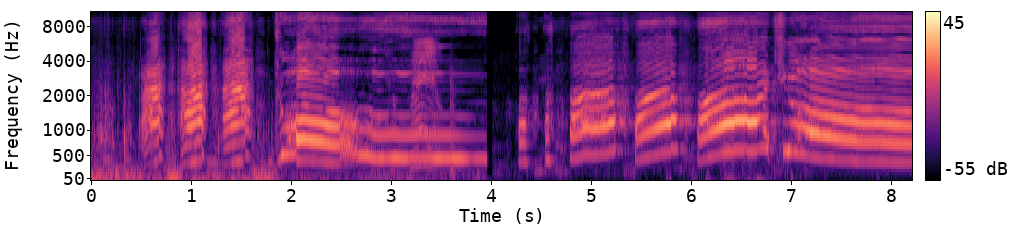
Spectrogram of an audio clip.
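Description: High, wavering wails in repeated bursts with brief gasps between them: an infant crying.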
